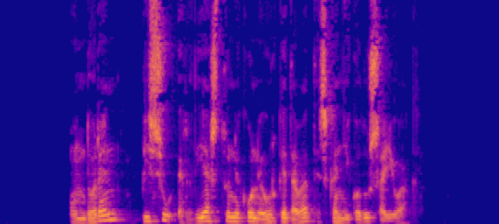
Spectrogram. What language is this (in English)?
Basque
